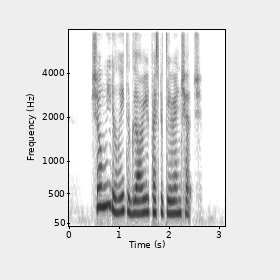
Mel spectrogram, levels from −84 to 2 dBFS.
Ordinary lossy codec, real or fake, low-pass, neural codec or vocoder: none; fake; none; codec, 16 kHz, 2 kbps, FreqCodec, smaller model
